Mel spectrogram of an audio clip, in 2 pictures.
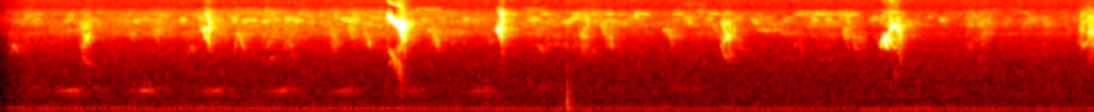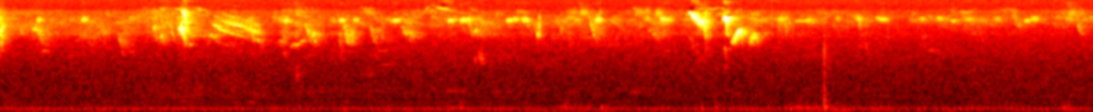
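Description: Faint outdoor ambience of scattered short bird chirps and calls, the loudest about four and nine seconds in, over a faint steady low rumble.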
